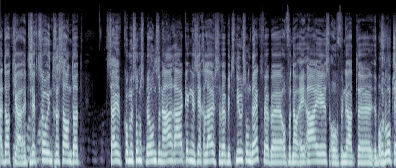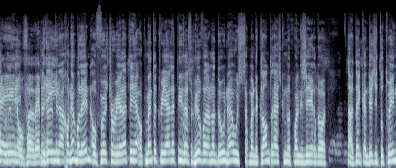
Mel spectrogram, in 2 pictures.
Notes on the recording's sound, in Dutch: Deze podcast is opgenomen tijdens de PROVADA.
